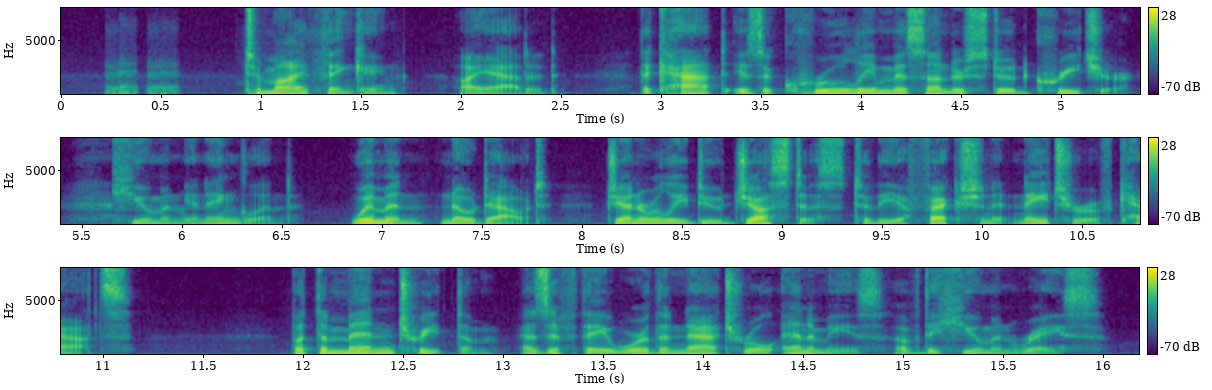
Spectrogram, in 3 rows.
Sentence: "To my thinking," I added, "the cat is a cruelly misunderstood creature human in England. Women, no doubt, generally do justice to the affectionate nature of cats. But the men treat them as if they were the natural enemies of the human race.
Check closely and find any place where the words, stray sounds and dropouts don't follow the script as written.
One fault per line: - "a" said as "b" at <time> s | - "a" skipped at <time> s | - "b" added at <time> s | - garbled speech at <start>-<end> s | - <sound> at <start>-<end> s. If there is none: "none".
- laugh at 0.2-0.6 s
